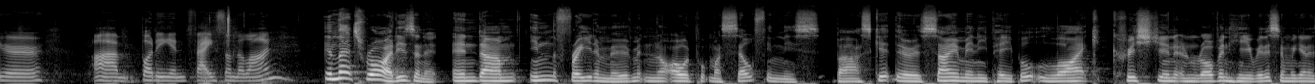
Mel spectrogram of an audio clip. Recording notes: Live from the Laguna Club, Political Seminar Event. We broadcast live from the Laguna Club in Inglewood Western Australia on behalf of the WA Building Industry Alliance and the WA Conscious Businesses during their Political Seminar Event.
